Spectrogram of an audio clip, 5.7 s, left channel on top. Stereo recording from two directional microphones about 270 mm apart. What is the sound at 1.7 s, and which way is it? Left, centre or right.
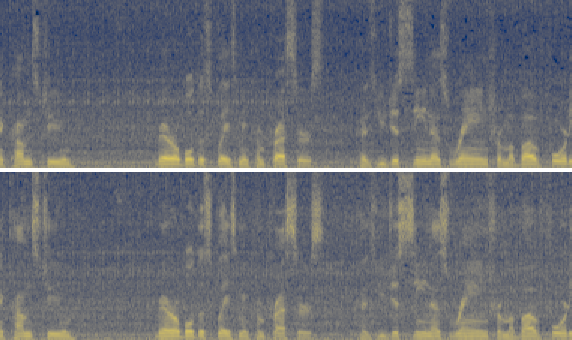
Speech, centre.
